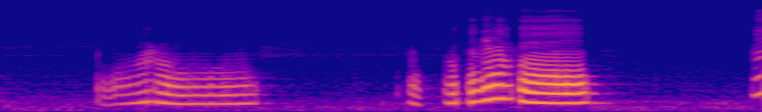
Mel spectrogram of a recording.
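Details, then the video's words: A tame Alexandrine parakeet talks in a nasal, voice-like tone: one drawn-out rising-then-falling word, a pause, then a quick burst of short clipped syllables. "Alexander Parrot Talking"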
